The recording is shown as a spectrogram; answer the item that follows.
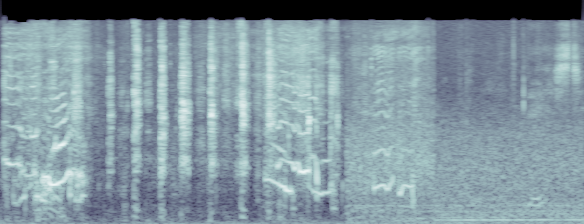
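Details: Upset pet dog whimpering, wavering high whines at the start and again midway, broken by sharp clicking taps, followed by a lower hum and a person speaking softly.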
